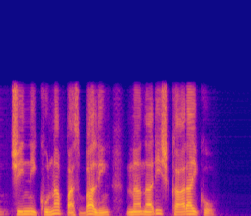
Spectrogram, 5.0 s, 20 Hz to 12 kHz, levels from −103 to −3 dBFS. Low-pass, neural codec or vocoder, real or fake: 7.2 kHz; codec, 16 kHz, about 1 kbps, DyCAST, with the encoder's durations; fake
